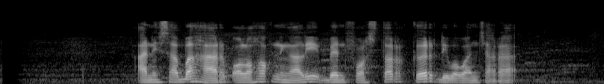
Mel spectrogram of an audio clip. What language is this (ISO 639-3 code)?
sun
